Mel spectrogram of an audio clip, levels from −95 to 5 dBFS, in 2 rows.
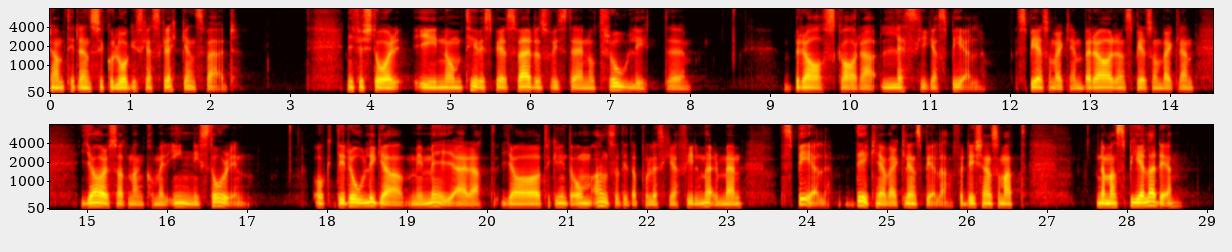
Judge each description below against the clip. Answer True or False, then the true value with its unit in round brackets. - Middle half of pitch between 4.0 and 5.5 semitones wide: False (2.6 semitones)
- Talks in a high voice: False (105 Hz)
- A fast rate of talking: False (140 wpm)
